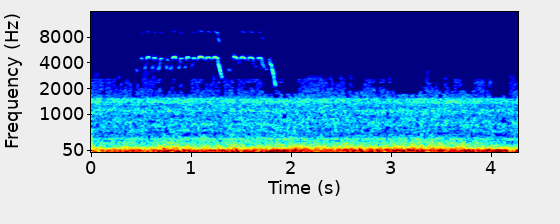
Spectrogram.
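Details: Bald eagle eaglet at a Northeast Florida nest, chittering at its father after a fish meal on a windy April 2021 day: one brief burst of high, thin piping notes ending in downward slurs, then only blustery wind.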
